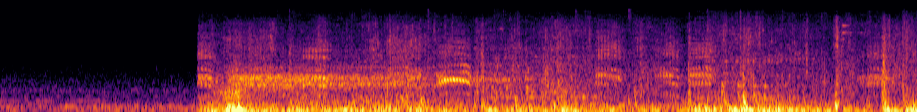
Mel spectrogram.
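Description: Outdoor forest ambience hisses and rustles.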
